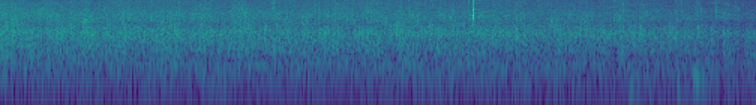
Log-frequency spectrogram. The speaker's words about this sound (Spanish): Bienvenidos, denle un aplauso a los, a los adolescentes, a los chavos.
